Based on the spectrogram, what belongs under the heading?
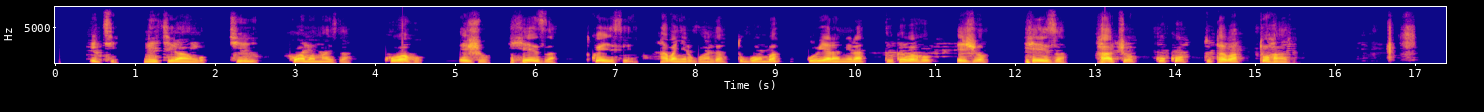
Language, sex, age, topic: Kinyarwanda, male, 25-35, finance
